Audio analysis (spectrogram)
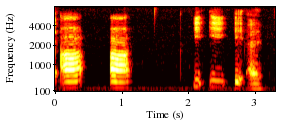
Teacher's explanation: स्वरों को दो भागों में विभाजित किया गया है आवृत मुखी जिन स्वरों के उच्चारण में ओठ वृत्त मुखी या गोलाकार नहीं होता है आवृत मुखी स्वर कहलाते हैं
